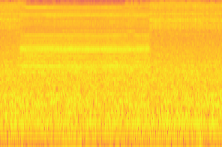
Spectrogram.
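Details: TIG welder with high frequency switched on and the HF relay contact point adjusted to sit in the middle, not touching: a harsh high-pitched buzz starts and stops abruptly for about two seconds; the HF contact is chattering without closing properly.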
